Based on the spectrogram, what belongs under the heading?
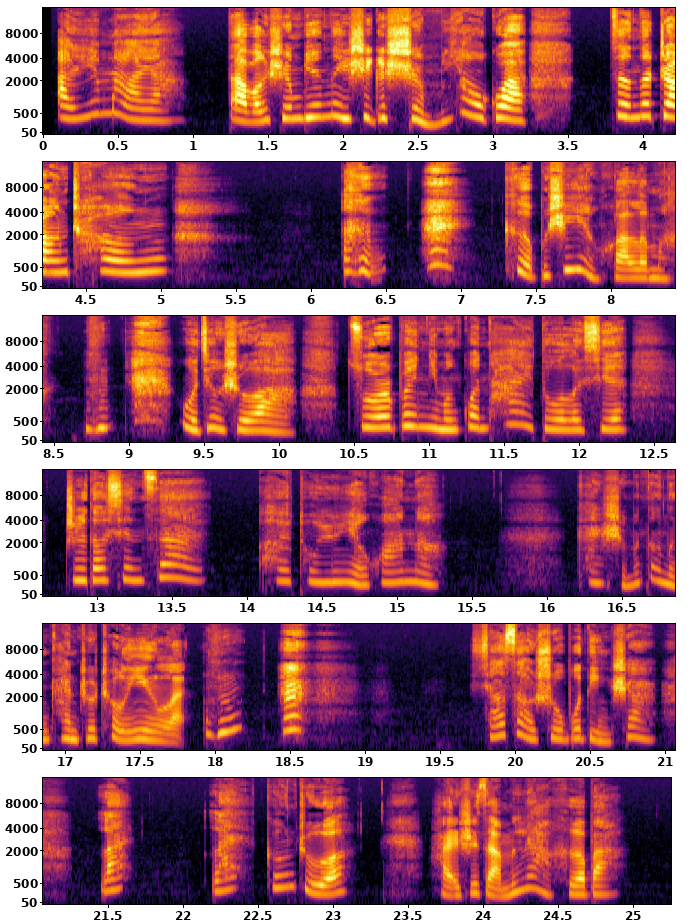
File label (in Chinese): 女 游戏动漫 御姐音; 桃花仙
